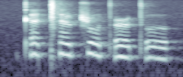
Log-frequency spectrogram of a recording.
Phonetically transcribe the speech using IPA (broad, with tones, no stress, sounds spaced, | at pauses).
kʼ ɛ˥˩ ǀʰ ɛ˥˧ ʈ͡ʂ o˥˩ tʼ ə˞˧˩ tʼ ʊ˧˩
